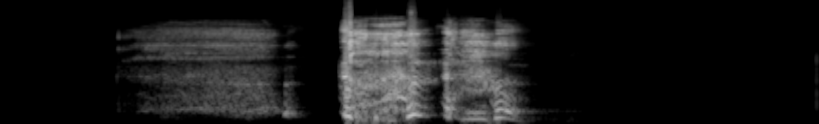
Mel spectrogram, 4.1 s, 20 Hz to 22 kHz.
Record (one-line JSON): {"cough_length": "4.1 s", "cough_amplitude": 32768, "cough_signal_mean_std_ratio": 0.35, "survey_phase": "beta (2021-08-13 to 2022-03-07)", "age": "18-44", "gender": "Male", "wearing_mask": "No", "symptom_cough_any": true, "symptom_new_continuous_cough": true, "symptom_runny_or_blocked_nose": true, "symptom_sore_throat": true, "symptom_fatigue": true, "symptom_headache": true, "symptom_onset": "2 days", "smoker_status": "Never smoked", "respiratory_condition_asthma": false, "respiratory_condition_other": false, "recruitment_source": "Test and Trace", "submission_delay": "1 day", "covid_test_result": "Negative", "covid_test_method": "RT-qPCR"}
